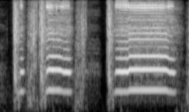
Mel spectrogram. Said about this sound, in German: Nochmal einen Versuch mit der Tröte.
